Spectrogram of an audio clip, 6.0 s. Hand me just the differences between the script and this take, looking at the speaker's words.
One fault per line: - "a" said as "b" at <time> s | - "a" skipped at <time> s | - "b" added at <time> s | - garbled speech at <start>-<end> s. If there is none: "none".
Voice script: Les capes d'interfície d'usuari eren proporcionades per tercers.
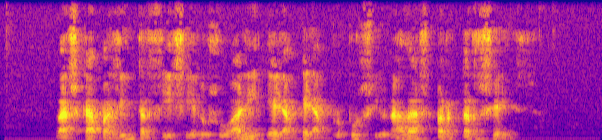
- "eren" added at 3.1 s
